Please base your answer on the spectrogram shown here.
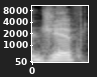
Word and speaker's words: GIF: The Hodies, the GIF or GIF, depends how you want to pronounce it.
